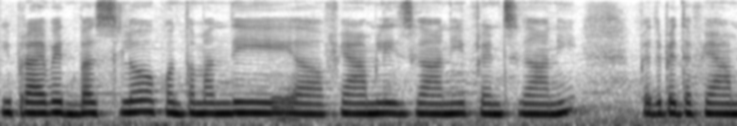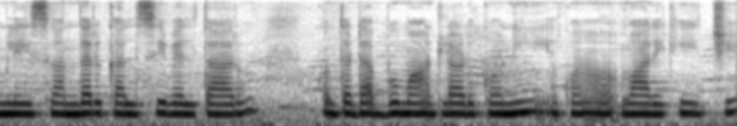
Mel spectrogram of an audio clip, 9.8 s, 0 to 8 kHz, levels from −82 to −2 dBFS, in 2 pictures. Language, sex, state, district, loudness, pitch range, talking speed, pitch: Telugu, female, Telangana, Nalgonda, -11 LUFS, 200-210 Hz, 135 wpm, 205 Hz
